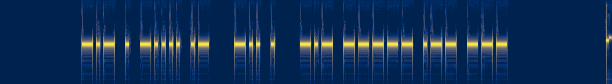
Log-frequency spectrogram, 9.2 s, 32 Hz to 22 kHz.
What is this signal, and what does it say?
Morse code, heard as a keyed tone, about 22 wpm, 700 Hz. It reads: KE6A DE K0WO
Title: USA Callsign DE Callsign - 4 Characters - 22wpm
